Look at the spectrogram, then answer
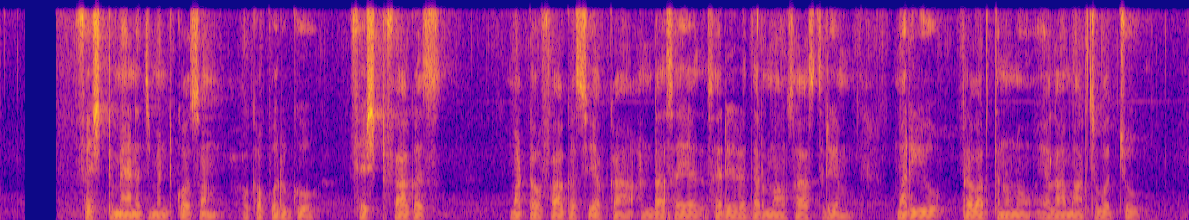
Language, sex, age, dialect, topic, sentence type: Telugu, male, 25-30, Utterandhra, agriculture, question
